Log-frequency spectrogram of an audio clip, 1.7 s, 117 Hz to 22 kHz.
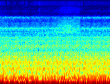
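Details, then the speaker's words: Ford 7.3 Powerstroke diesel cold start at about 50°F after replacing the glow plug relay and reconnecting the glow plug harness inside the head: low, steady rumble with an even beat, no knocks or misses; healthy idle, oil pressure normal. "um motor doesn't sound the greatest but I don't think it sounds too bad I've heard some Motors that um sound like they're running on six cylinders and um yeah so this one this one sounds pretty healthy"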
